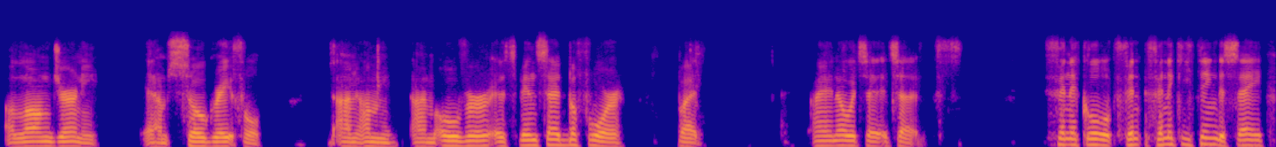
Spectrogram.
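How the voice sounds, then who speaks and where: A man's voice: medium pitch, clean tone, no echo, muffled recording. A man hosting a livestream and chatting with viewers, rambling and passionate, swearing often, his voice worn from talking a long time. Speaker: livestream host. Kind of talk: casual livestream talk to chat.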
